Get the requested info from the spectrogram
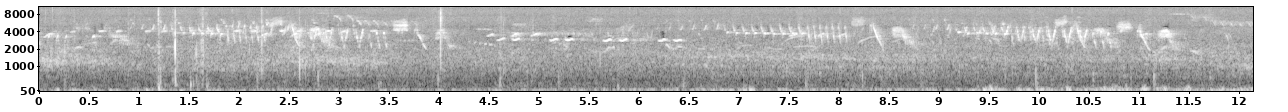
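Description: Several small birds singing: repeated high trills and short chirps, over an uneven low rumble.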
